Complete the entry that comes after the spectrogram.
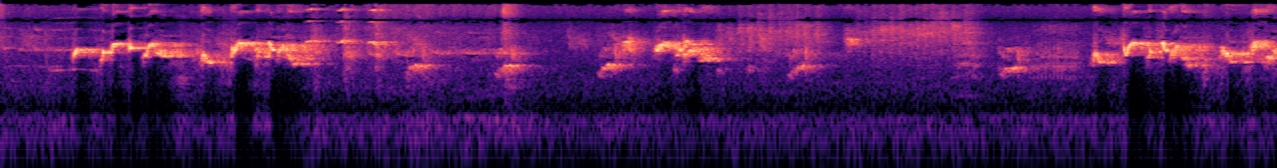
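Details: Good-singing bird that tumbles a bit, producing repeated short chirps and warbled phrases at an uneven rhythm, with loud bursts at the start and end and brief sharp clicks between.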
